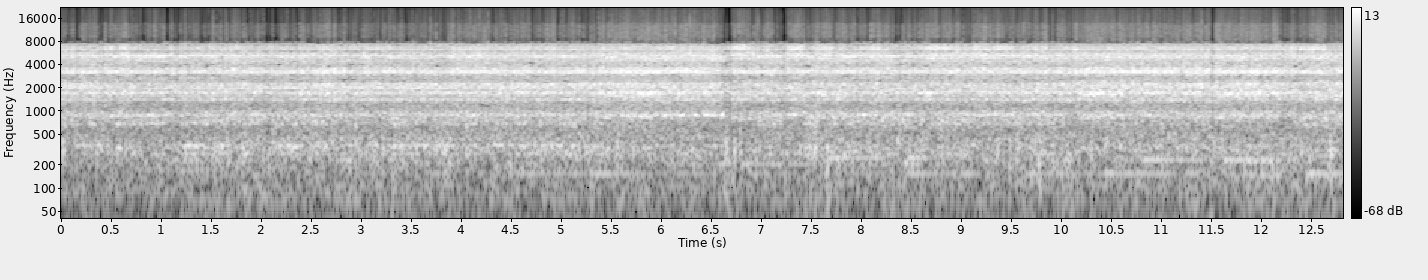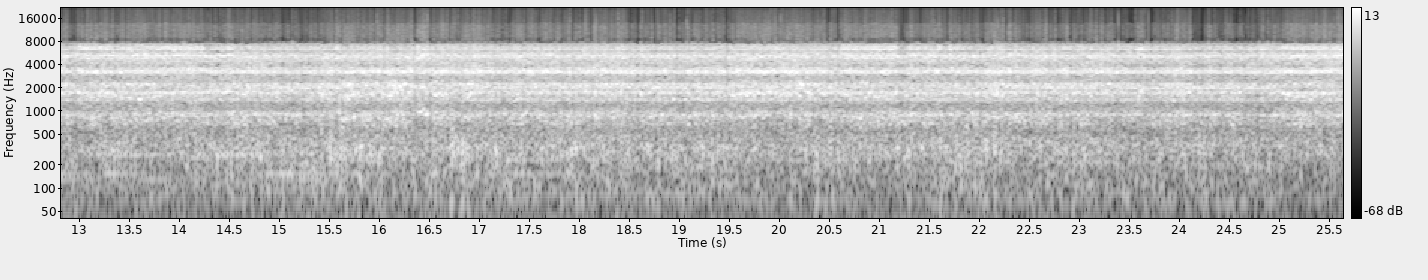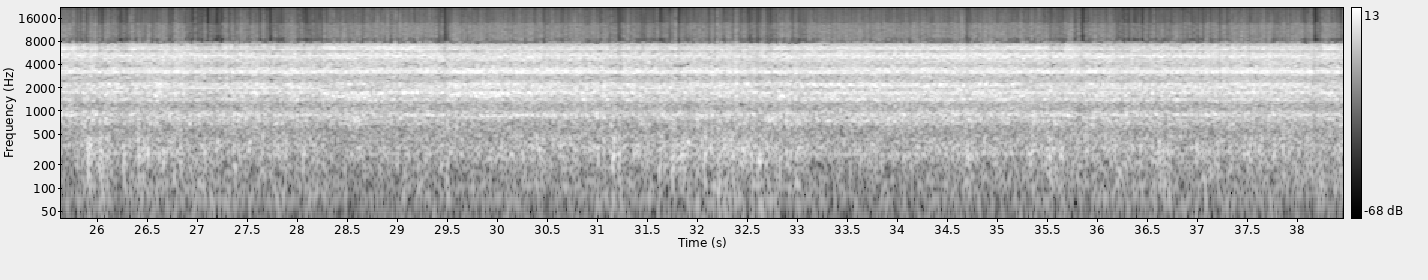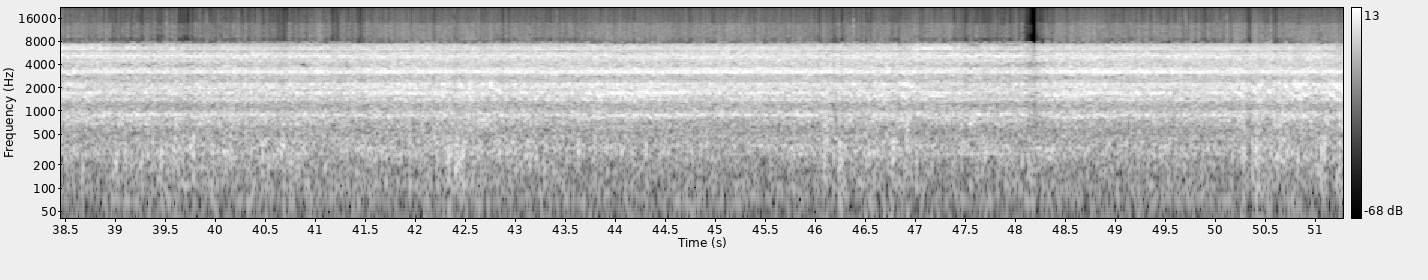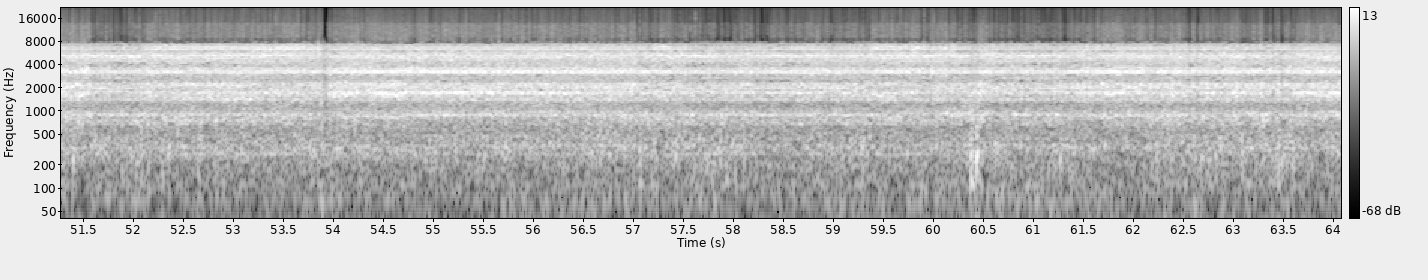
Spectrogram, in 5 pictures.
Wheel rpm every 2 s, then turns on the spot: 230, 240, 230, 230, 230, 230, 220, 230, 230, 230, 220, 240, 230, 230, 220, 230, 220, 220, 230, 230, 230, 230, 230, 230, 230, 230, 220, 220, 230, 230, 230, 230.
none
